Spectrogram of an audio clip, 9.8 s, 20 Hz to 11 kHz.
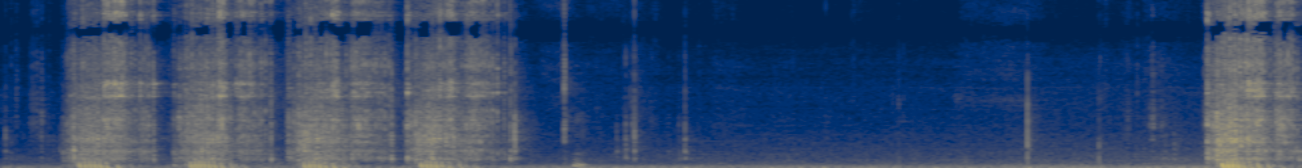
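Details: Craftsman WS210 trimmer after a carburetor replacement, with the bulb and diaphragm parts swapped onto the new carb. Blipped about four times, each rev rises briefly then falls back, never holding full speed, before settling to a low idle; it won't throttle fully.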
